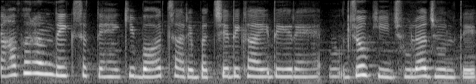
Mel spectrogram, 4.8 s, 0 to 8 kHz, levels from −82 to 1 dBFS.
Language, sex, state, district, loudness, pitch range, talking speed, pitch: Hindi, female, Chhattisgarh, Balrampur, -16 LUFS, 265-300 Hz, 225 wpm, 275 Hz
